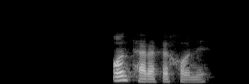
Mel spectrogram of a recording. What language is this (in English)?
Persian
